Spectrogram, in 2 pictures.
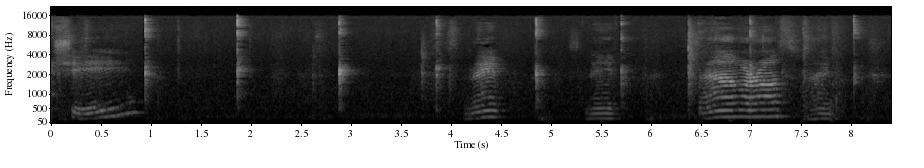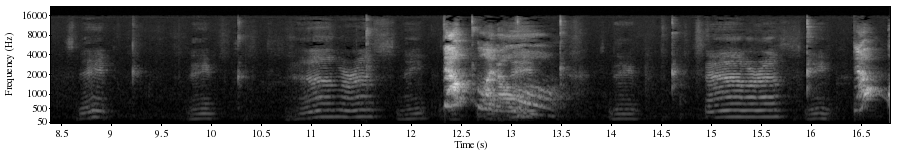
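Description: Sharp clicks about once a second, imitating a clock ticking, with a child's wordless voice sounding between them. The child's voice is loudest about twelve and a half seconds in.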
